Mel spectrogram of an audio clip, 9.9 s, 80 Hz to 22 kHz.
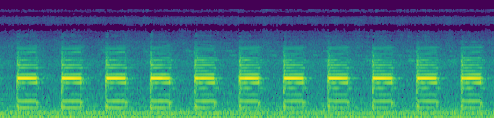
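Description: Loud, regular buzzing tonal pulses, about 67 a minute, over a steady low hum: typical MRI scanner gradient noise during a scan.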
